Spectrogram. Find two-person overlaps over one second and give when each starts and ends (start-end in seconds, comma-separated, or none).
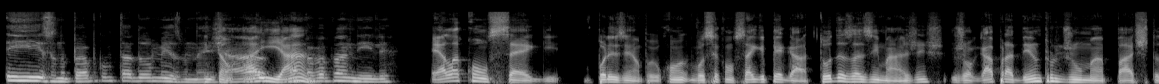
2.0-3.2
